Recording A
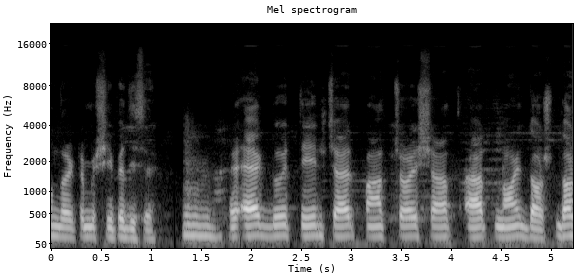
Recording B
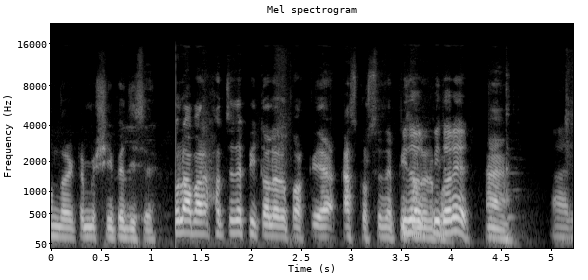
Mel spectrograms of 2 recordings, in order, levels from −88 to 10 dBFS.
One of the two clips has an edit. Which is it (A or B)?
B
